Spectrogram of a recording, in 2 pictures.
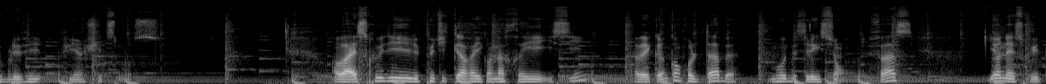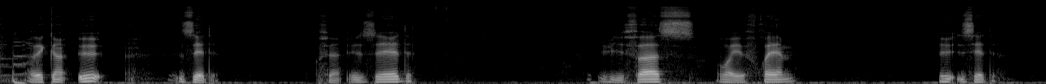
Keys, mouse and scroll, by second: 0.6-2.2 middle drag, 2.2-2.6 scroll up 2, 2.6-3.1 shift+scroll down 4, 3.1-3.9 scroll up 1, 3.9-6.6 middle drag, 6.6 ctrl+Tab, 8.7 right click, 9.3-11.1 scroll up 1, 11.2 e, 15.2-16.2 middle drag, 16.2 KP_1, 17.5 z, 17.9-18.6 shift+scroll up 4, 18.9-19.5 ctrl+scroll down 2, 19.5 e.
